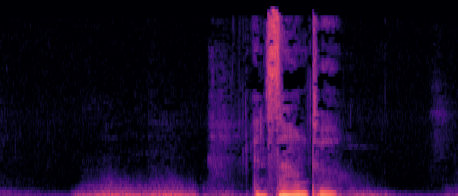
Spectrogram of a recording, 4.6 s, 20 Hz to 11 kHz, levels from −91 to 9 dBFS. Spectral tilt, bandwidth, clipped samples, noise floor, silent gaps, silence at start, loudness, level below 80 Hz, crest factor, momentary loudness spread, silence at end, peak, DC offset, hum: -5.5 dB/octave; 11 kHz; under 0.1%; -65 dBFS; none; 0.9 s; -23 LUFS; -56 dBFS; 18 dB; 23 LU; 0.85 s; -10 dBFS; under 0.1%; none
